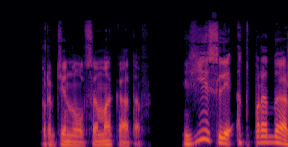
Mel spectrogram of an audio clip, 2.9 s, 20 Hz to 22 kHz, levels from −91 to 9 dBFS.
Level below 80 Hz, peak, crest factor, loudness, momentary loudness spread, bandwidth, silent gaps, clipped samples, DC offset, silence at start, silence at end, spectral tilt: -54 dBFS; -10 dBFS; 20 dB; -31 LUFS; 10 LU; 12.5 kHz; 1.50-1.80 s; under 0.1%; under 0.1%; 0.4 s; 0 s; -5.5 dB/octave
